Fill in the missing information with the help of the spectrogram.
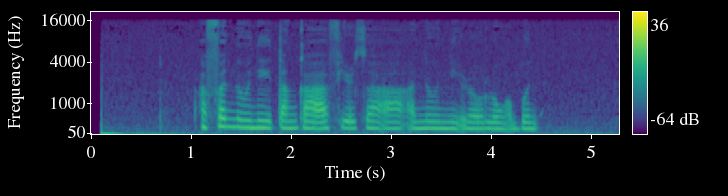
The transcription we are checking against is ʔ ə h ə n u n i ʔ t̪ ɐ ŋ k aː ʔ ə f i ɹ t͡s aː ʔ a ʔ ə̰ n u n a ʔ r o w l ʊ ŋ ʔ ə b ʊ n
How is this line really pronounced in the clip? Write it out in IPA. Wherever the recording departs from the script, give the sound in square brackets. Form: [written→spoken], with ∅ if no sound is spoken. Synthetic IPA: ʔ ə [h→f] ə n u n i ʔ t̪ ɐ ŋ k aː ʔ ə f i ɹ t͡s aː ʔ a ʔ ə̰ n u n [a→i] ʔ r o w l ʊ ŋ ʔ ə b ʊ n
